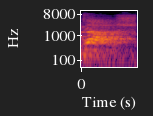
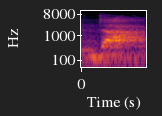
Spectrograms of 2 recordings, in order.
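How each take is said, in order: First: The name ends with a 'ch' sound. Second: The name ends with a hard 'k' sound. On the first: "like the word such" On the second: "like a hard K sound for the C H"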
